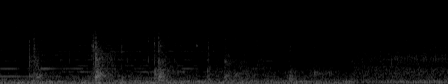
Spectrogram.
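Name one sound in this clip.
Footsteps climb wooden stairs indoors.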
